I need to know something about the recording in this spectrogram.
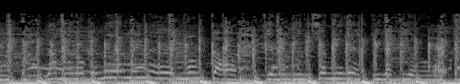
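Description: A lively rumba song plays loudly and continuously, with a driving bass rhythm, percussive accents and melodic lines layered on top, and no one talking over it.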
